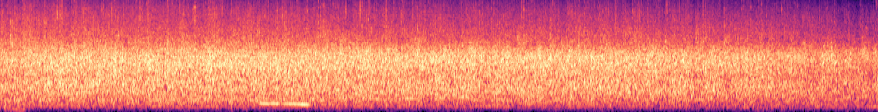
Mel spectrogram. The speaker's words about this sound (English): Okay, thank you very much for that applause and thank you very much uh, to our speakers.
